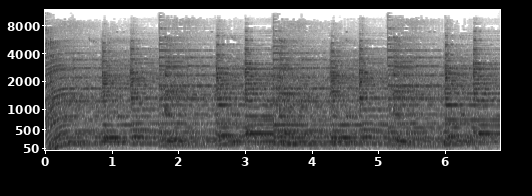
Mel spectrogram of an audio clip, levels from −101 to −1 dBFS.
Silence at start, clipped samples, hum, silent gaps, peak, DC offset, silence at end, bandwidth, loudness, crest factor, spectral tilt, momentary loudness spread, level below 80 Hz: 0 s; under 0.1%; none; none; -2 dBFS; under 0.1%; 0 s; 10.5 kHz; -17 LUFS; 16 dB; -5 dB/octave; 4 LU; -42 dBFS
